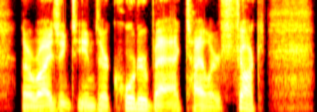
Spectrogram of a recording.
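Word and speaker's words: Tyler Shough: Their quarterback, Tyler Shuck, pronounced not like it's spelled, but is a He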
